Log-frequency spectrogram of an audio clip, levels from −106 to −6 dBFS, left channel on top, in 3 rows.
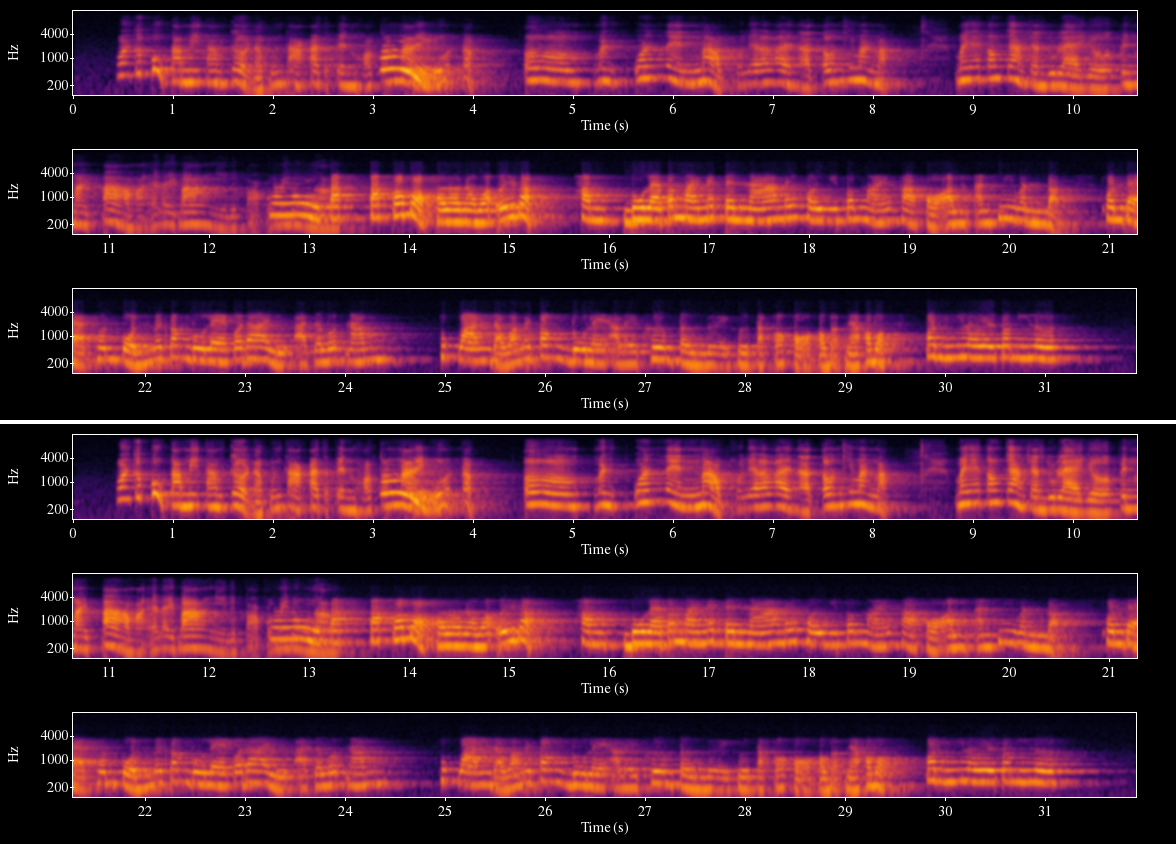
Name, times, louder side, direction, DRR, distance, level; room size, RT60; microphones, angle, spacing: voice 1, 0.4-4.0 4.5-8.2 8.5-13.3, right 5 dB, 90° right, 12 dB, 0.9 m, -32 dB
voice 2, 3.1-3.7 12.6-15.3 15.7-20.5 21.0-24.4 25.0-29.4 29.8-31.1, left 3 dB, 40° left, 7 dB, 1.2 m, -29 dB
26.5 x 12.0 x 3.8 m, 1.2 s
head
